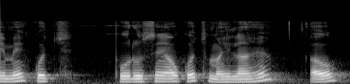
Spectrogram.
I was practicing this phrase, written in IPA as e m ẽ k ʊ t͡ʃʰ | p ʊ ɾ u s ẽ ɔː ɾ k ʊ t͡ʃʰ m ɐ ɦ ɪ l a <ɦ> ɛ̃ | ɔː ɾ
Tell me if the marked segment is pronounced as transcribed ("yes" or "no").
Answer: yes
